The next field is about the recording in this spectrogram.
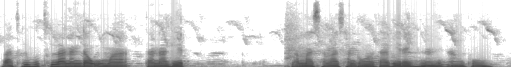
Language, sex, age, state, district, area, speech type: Bodo, female, 60+, Assam, Kokrajhar, urban, spontaneous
